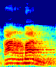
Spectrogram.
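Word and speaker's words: كَرْبًا: Kurban atau karban fa'ala yaf'ulu fa'lan karban yang benar fa'lan karban ya, ini namanya pakai wayan fa'il fa'ala yaf'ulu fa'lan ini masdar jadi dibacanya karban. Kalau pintar ilmu nahwu karban atau kurban bisa dicari ya.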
